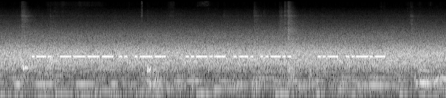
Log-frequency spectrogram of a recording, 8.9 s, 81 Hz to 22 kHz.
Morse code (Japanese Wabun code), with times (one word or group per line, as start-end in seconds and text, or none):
0.6-3.3 ナゴヤ
3.7-5.8 ミナト
6.4-7.7 ウミ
